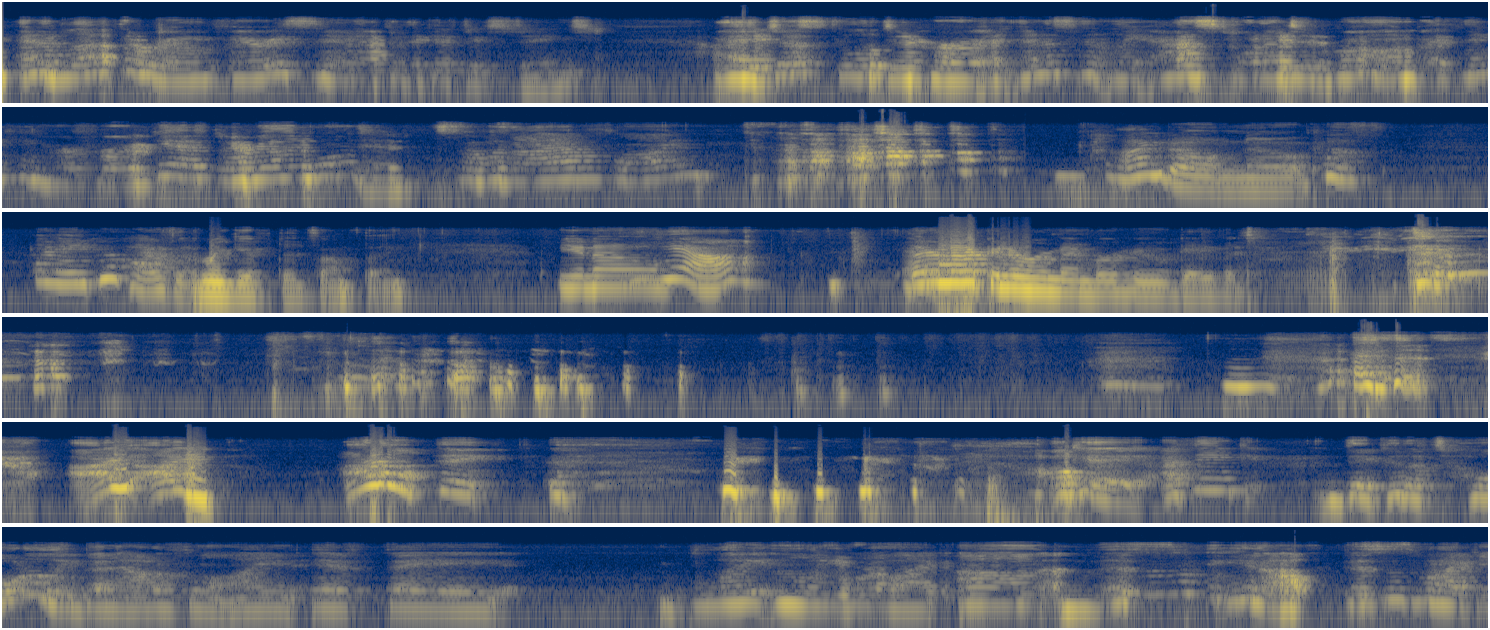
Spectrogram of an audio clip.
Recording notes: Just a heads up about the audio on this one......it's not great.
